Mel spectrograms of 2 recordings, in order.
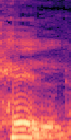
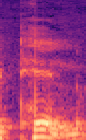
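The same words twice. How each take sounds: First: "টেল" with unaspirated t; old "টেল" pronunciation. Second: "টেল" with a strongly aspirated t, thel; correct "টেল". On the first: Teacher quoting the old habit, "টেল" with plain t. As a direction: say "টেল" with no puff on t. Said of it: "আমরা এটা এতদিন বলতাম টেল". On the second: Teacher correcting viewers, "টেল" as thel. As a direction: puff the t in "টেল". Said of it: "এটা হবে টেল". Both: Shown as a demonstration.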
